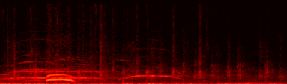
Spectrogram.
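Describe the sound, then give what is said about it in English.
Audience applause welcoming the next speaker, from the Green Party, with a rumbling crowd wash, rising and curving whoops or whistles over the top early on, then the clapping continues at a steady, moderate level. “Big round of applause.”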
